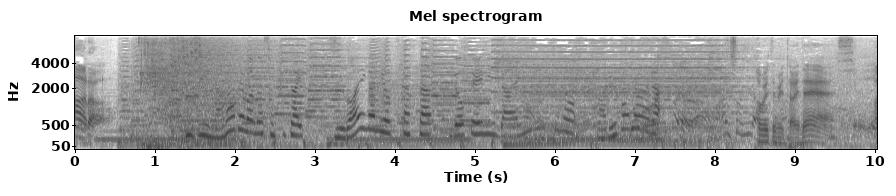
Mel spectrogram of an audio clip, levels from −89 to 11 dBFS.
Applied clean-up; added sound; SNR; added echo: none; Bowed string instrument; 13 dB; none.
